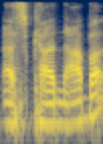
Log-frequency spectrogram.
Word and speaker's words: Escanaba: But nonetheless, fellas, Dave McCaig, EJ Russell from Escanaba, three syllables there. Escanaba, that's four.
